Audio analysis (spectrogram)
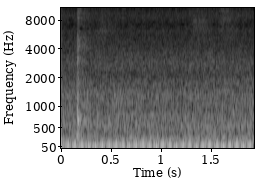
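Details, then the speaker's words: Yamaha NMAX 155 V1 scooter after cam bearing replacement and throttle body cleaning, no error codes: smooth, even low putter at idle, no top-end ticking that was previously loudest at idle; normal quiet idle, sounds like new. "So, ayan siya, tahimik na. Kasi pagka naka-minor, doon siya maingay eh. Ngayon, wala na siyang ingay."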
